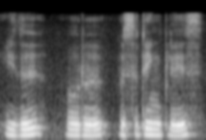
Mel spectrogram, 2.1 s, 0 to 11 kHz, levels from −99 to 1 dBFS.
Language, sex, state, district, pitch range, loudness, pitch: Tamil, male, Tamil Nadu, Nilgiris, 130-145 Hz, -13 LUFS, 135 Hz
